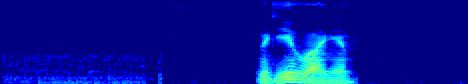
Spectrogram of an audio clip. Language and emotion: Russian, neutral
